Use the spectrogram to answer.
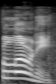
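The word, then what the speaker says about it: bologna: It looks like bologagna, but it's it's pronounced baloney.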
